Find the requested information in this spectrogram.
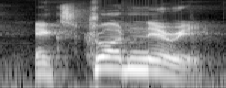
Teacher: A et le O ne sont qu'une seule voyelle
